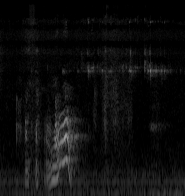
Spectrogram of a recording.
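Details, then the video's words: Female dachshund puppy, happy and dancing inside her blanket bed indoors, gives a few short rising whines that climb into a louder squeaky whimper, then quiet rustling. "Adorable dachshund puppy makes happy sounds in her bed"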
